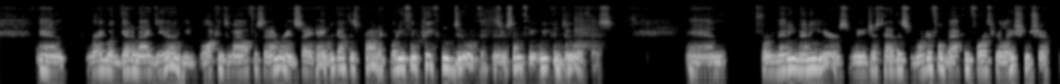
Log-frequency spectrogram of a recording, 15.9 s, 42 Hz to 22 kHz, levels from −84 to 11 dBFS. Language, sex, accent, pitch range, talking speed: English, male, American, 105-140 Hz, 190 wpm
